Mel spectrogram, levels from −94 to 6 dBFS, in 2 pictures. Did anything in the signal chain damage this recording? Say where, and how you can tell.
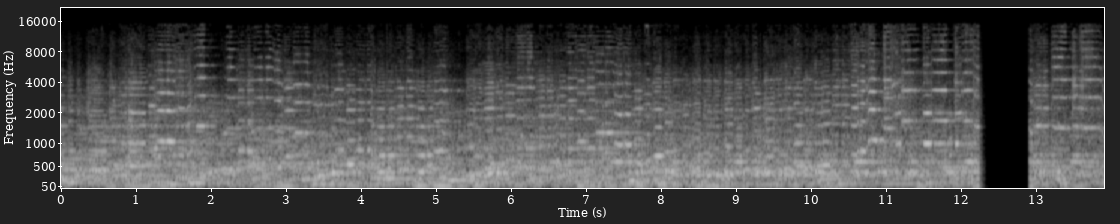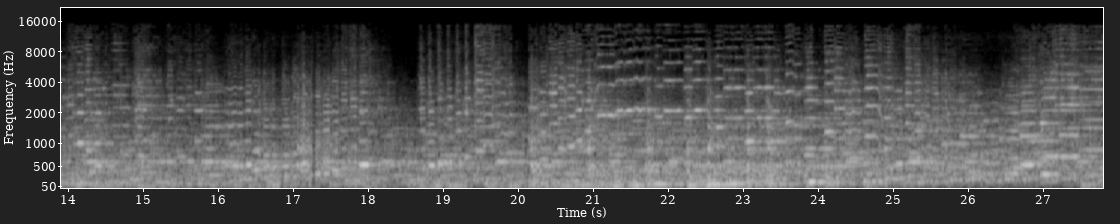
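Yes. From 12.24 to 12.93 s there is a call audio freeze, likely from packets held up on the network path so the receiver's jitter buffer ran empty. The last sound is carried on as a fading buzz or hiss, then about 0.57 s of silence. The audio then resumes exactly where it stopped, adding a delay of about 0.67 s. Nothing is skipped, which distinguishes it from a dropout.

At 17.26 to 17.32 s there is a short stall from a late packet, also at the network and jitter-buffer stage. The receiver stretched the last sound for 43 ms until the packet arrived, then continued with nothing lost. It is much shorter than the freeze and has no silent stretch.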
